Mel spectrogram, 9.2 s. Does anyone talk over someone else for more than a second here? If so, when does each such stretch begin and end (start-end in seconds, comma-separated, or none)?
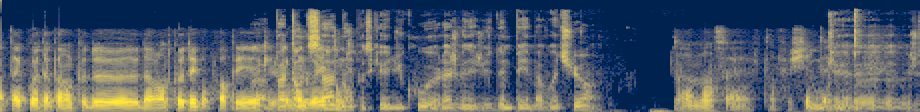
2.2-3.5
